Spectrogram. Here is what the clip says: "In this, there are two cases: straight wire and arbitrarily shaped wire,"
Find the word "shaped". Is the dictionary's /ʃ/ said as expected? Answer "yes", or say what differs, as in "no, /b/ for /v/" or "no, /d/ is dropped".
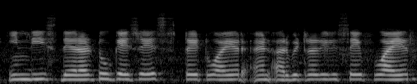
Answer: no, /s/ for /ʃ/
